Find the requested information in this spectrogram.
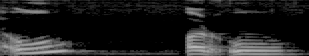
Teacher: दोनों होठ के गोल होने से उच्चारित हो रहा है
